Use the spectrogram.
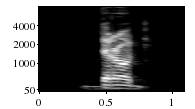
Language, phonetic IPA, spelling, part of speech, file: Russian, [dropʲ], дробь, noun, Ru-дробь.ogg
- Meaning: 1. fraction, broken number 2. small-shot, pellets, shot 3. drum roll 4. slash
